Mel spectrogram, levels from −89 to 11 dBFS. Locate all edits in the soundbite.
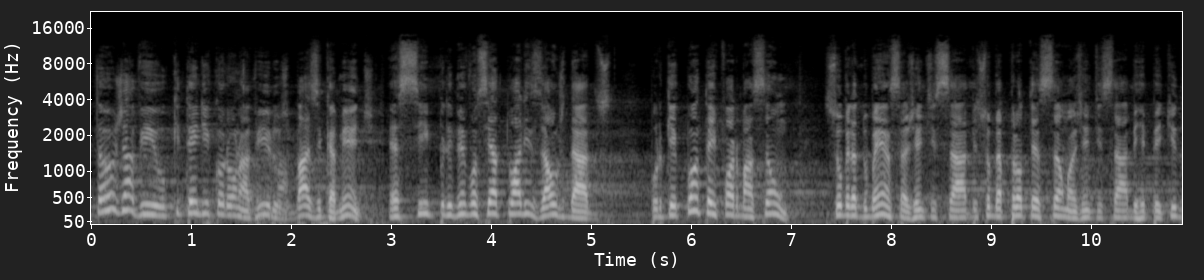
2.9 s

